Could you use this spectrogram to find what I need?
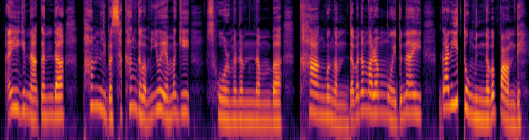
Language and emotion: Manipuri, disgusted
